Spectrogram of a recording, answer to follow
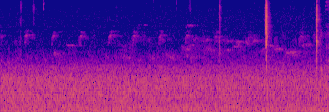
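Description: Faint birds chirping over a steady low background noise, with a sharp click about five seconds in.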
